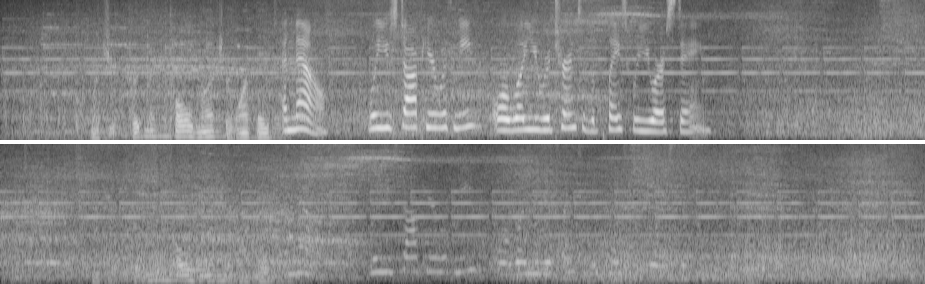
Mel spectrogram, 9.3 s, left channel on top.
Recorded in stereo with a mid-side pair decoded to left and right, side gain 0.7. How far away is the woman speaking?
About 0.6 m.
